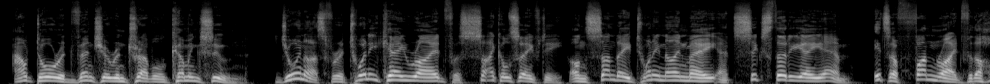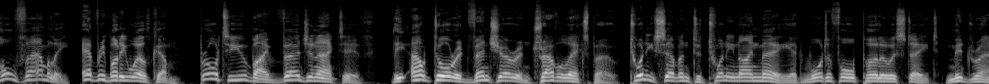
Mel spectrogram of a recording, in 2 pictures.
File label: Cycle Ride VO; Outdoor Expo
